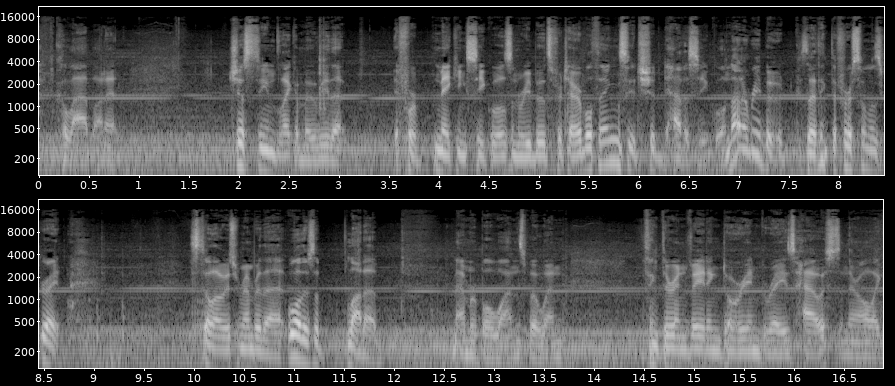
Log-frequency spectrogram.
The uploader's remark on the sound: Yes, there is a background noise.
